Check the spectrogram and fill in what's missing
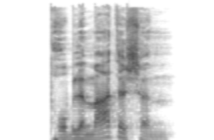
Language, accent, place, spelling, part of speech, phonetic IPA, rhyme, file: German, Germany, Berlin, problematischem, adjective, [pʁobleˈmaːtɪʃm̩], -aːtɪʃm̩, De-problematischem.ogg
- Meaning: strong dative masculine/neuter singular of problematisch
